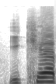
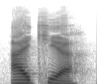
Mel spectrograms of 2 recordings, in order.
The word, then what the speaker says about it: IKEA: 이케아는 어떻게 발음 하나 요 ? 제 생각 엔 지난번 에 이거 했던 것 같아 요 . ' 아이 - 키아 ' 라고 발음 하면 알아듣지 못 할 거 예요 . 자 , 저 를 따라 하세요 . 아키아 . 아키아 . 격차가 엄청나 죠 , 그렇죠 ? 아키아 . 그렇게 발음 해야 해 요 .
